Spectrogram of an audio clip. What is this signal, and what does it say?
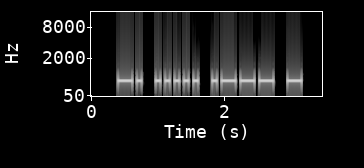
Morse code, heard as a keyed tone, about 17 wpm, 700 Hz. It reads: N5JT
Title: USA Call Signs - 4 Characters - Repeated 3x - 17wpm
